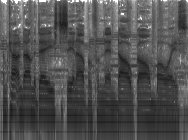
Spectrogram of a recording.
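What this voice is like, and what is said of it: Poor imitation of American accent. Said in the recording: “my appalling imitation of your fair accent ... anyone listening in from America”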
